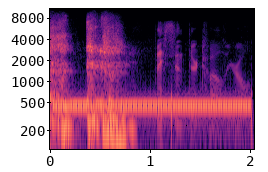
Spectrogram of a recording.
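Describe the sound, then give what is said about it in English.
A telephone dial tone hums steadily while a call is placed to a 900 number. Voices briefly sound at the start, then short tone bursts follow, and the line cuts off abruptly at the end. “Calling 900 numbers.”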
